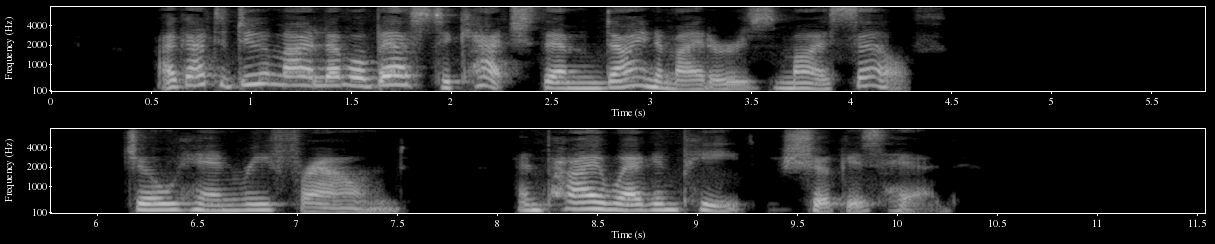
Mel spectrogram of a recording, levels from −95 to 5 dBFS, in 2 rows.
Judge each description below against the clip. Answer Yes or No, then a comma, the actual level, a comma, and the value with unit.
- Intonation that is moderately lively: No, wide, 6.5 semitones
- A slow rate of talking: Yes, slow, 115 wpm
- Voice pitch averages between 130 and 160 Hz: No, high, 205 Hz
